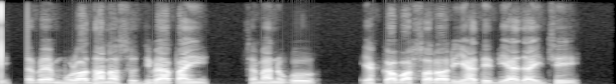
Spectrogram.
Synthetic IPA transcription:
t̪ebẽmuɭɔd̪ʱɔnɔsud͡ʒʱibapaĩ | semanuku | ekːɔbʌɾsɔɾɾiɦat̪id̪ijad͡ʒajt͡ʃʰi

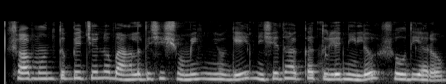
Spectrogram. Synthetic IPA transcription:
ʃɔbmɔnt̪obːeɾd͡ʑonːobaŋlad̪eʃeɾʃomiknijoɡeniʃed̪ʱaɡːat̪uleniloʃowd̪iaɾob

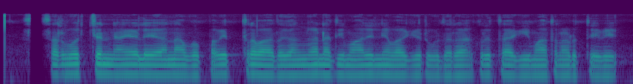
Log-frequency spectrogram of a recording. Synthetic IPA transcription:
sɐɾʋɔt͡ʃːɐnjaːjɐlɛjɐnaːʋupɐʋit̪ɾɐʋaːd̪ɐɡɐŋɡaːnɐd̪imaːlinjɐʋaːɡiɾuʋud̪ɐɾɐkuɾit̪aːɡimaːt̪ɐnaːɽut̪ːe̞ːʋe̞

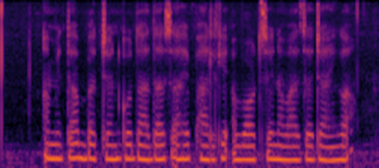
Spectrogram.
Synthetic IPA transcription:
ɐmɪt̪aːbːɐt͡ʃənkod̪aːd̪asa̰ːɦɪbpʰaːlkeʔɐʋɔːɾɖsenɐʋaːzad͡ʒaːẽːɡaː

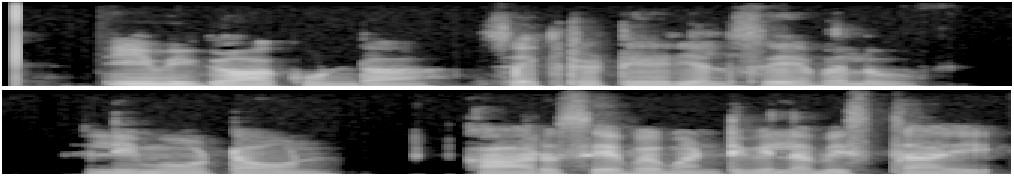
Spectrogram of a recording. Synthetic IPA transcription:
iʋiɡaːkuɳɖaːsekɾɐʈeːɾijɐlsɛːʋɐlu | limoːʈɐwn | kaːɾusɛːʋɐʋɐɳʈiʋilɐbʱist̪aːjḭ

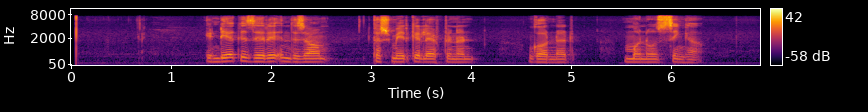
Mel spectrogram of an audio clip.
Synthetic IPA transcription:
ɪ̃ɳɖijakezeːɾeɪ̃nt̪ɪzaːm | kɐʃmiːɾkelɛːfʰʈenə̃ɳɖ̚ | ɡɔʋɾnəɾ | mɐnoːzsɪ̃ŋɡʱaː

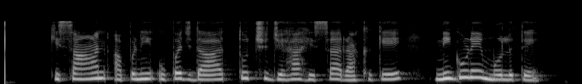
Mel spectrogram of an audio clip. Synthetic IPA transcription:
kɪsaːnaːpɳiːʔʊpəd͡ʒd̪aːt̪ʊt͡ʃʰd͡ʒeɦaːɦɪsːaːɾəkʰkeː | niɡʊɽ̃eːmʊlt̪eː

